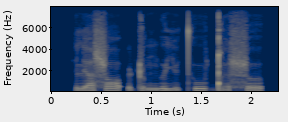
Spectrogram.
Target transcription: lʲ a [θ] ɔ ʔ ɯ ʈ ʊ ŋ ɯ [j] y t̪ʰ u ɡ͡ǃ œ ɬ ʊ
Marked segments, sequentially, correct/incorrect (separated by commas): incorrect, correct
